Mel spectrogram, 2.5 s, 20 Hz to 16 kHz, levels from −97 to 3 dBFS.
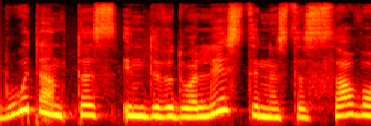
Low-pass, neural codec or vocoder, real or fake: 14.4 kHz; vocoder, 48 kHz, 128 mel bands, Vocos; fake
